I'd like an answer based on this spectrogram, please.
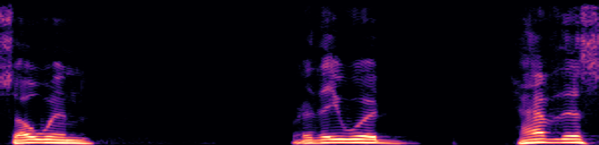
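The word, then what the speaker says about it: Samhain: of the seen Nation I thought it was saane but apparently it's pronounced seen where they would have this sort of Festival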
